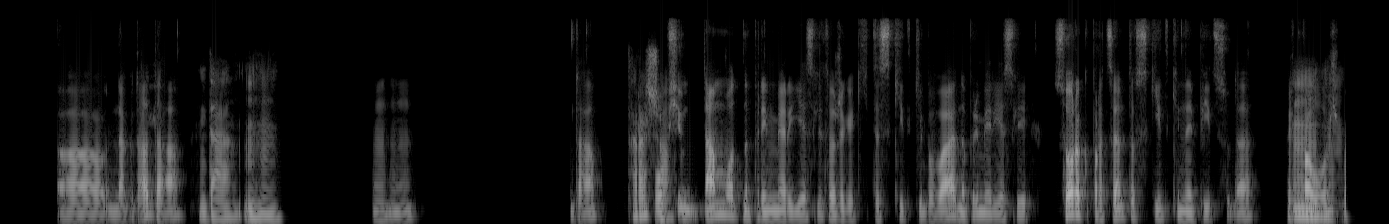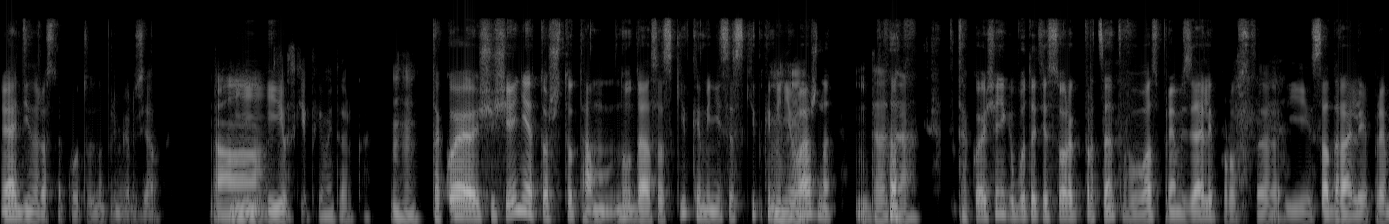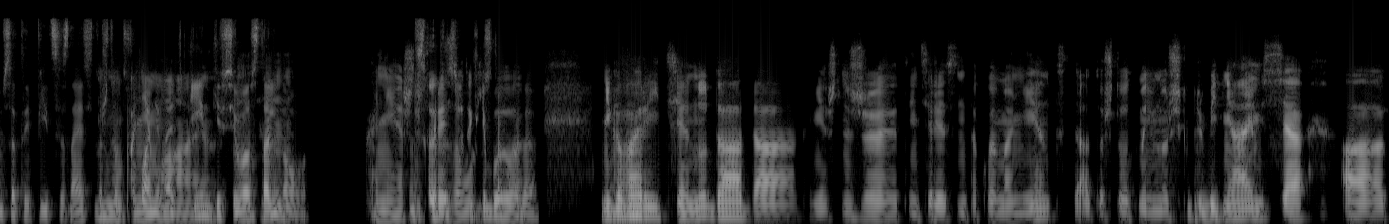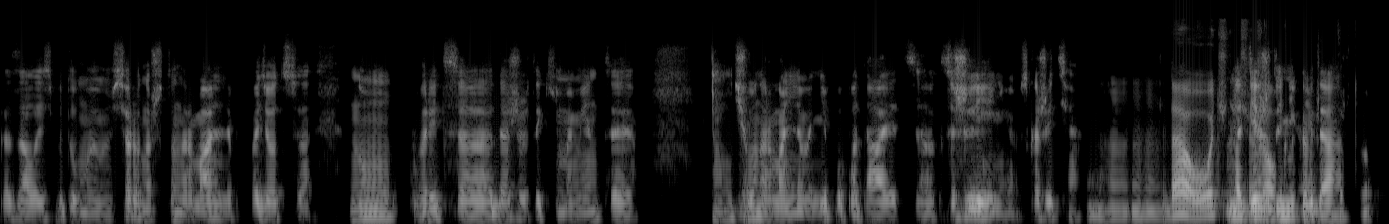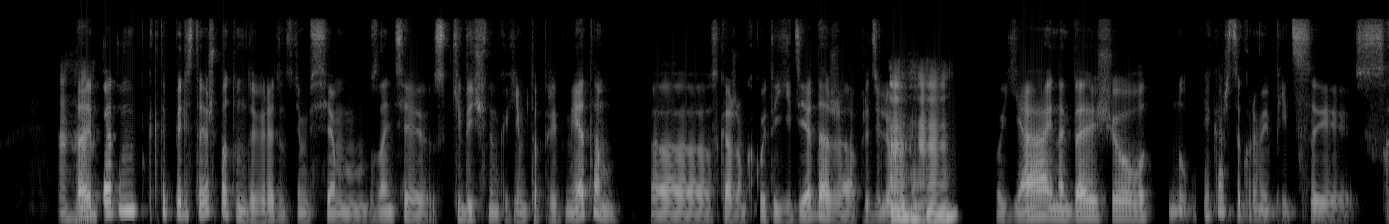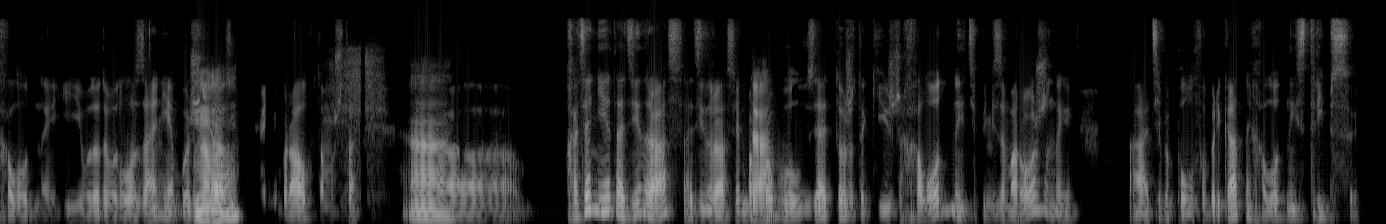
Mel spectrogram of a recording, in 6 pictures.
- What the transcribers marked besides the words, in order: other background noise; chuckle; stressed: "к сожалению"
- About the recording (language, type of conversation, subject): Russian, unstructured, Что вас больше всего раздражает в готовых блюдах из магазина?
